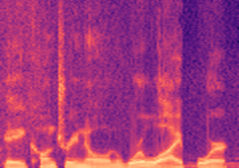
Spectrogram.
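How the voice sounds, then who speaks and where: A man from the Republic, hosting his own channel and explaining in a measured way with frequent pauses. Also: medium pitch, level tone, mellow, soft background music. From Dominican Republic. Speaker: video host. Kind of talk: explanatory commentary.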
